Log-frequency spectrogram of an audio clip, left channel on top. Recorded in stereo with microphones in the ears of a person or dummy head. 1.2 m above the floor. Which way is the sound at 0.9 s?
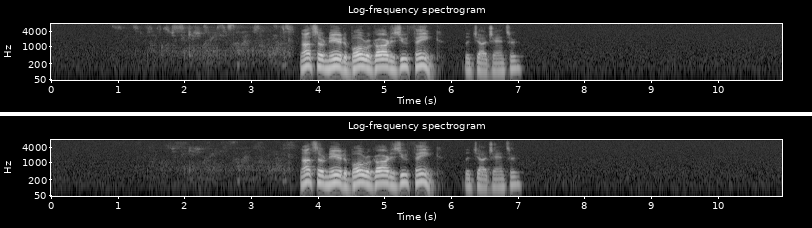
80° left.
